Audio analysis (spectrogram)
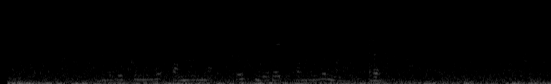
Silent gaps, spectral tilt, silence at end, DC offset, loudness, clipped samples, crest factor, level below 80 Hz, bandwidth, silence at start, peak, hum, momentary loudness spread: none; -6 dB/octave; 0 s; under 0.1%; -61 LUFS; under 0.1%; 14 dB; -60 dBFS; 15.5 kHz; 0.05 s; -42 dBFS; none; 4 LU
